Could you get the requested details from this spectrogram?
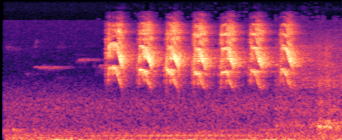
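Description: Rose-ringed parakeet giving a rapid series of about seven harsh, shrill screeches, roughly four per second, over a low background rumble.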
